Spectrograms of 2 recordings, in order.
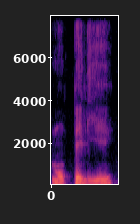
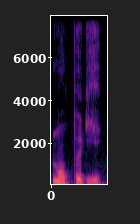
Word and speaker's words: Montpellier: Soit Montpellier, à cause de la double lettre de L, et comme le dit la règle, lorsqu'il y a une double consonne après le E se prononce E. Soit Montpellier. La bonne prononciation, c'est Montpellier. Il faut savoir que les deux prononciations sont correctes, mais la plus courante, c'est Montpellier.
